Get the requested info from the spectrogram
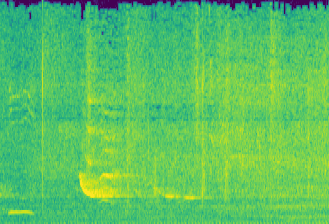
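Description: A bird calls a shrill whistle that sweeps downward and trails into a held note about a second in, with a short, lower arching note just before, over a steady low hum.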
